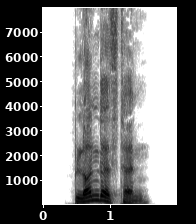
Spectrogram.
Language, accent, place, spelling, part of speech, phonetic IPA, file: German, Germany, Berlin, blondesten, adjective, [ˈblɔndəstn̩], De-blondesten.ogg
- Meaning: 1. superlative degree of blond 2. inflection of blond: strong genitive masculine/neuter singular superlative degree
